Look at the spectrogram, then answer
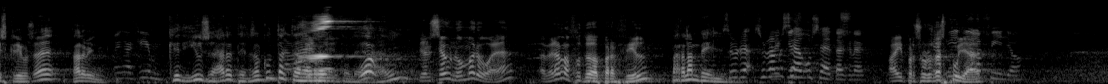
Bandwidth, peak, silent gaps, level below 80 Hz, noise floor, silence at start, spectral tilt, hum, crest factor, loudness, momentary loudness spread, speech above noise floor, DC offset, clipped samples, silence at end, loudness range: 16 kHz; -4 dBFS; none; -62 dBFS; -58 dBFS; 0 s; -2 dB/octave; none; 28 dB; -28 LUFS; 15 LU; 26 dB; under 0.1%; under 0.1%; 0.05 s; 13 LU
